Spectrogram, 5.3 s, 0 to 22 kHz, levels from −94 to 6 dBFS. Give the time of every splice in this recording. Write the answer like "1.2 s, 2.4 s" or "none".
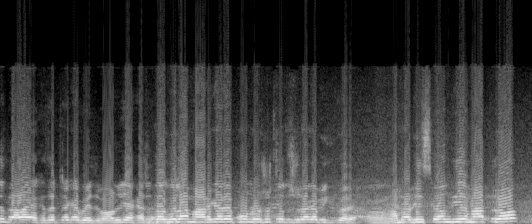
1.5 s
